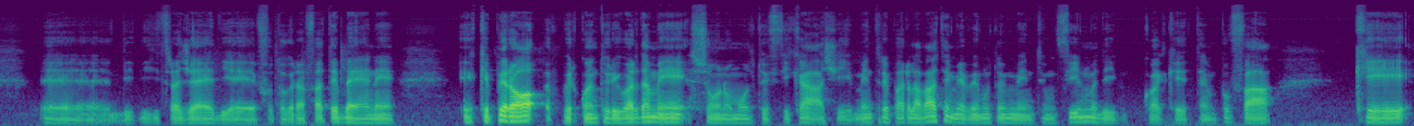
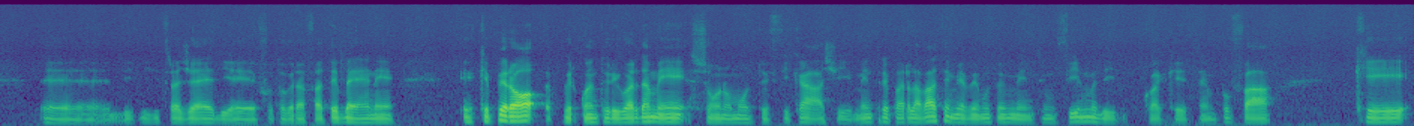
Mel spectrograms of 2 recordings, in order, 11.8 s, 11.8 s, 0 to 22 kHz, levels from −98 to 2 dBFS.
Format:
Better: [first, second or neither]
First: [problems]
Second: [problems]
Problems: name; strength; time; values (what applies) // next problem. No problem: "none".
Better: first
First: none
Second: hiss; noticeable; throughout; 20 dB below the speech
